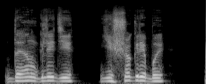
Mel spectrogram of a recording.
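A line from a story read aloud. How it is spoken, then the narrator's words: Squeaky. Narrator (Russian): пропищала Шпора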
